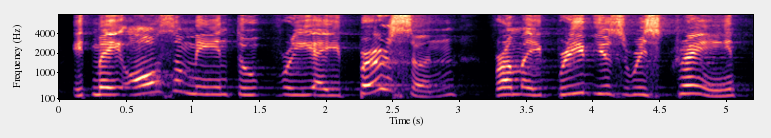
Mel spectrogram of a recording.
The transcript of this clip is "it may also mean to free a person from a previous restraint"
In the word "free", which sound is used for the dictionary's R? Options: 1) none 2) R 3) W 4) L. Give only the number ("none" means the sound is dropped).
2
